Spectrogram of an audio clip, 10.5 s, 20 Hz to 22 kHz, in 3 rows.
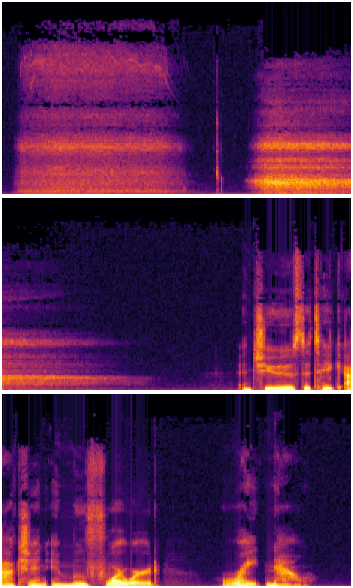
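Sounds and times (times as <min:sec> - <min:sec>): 
deep breath: 0:00.0 - 0:05.8, 0:08.6 - 0:09.0
speech: 0:05.9 - 0:08.6, 0:09.2 - 0:10.1.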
